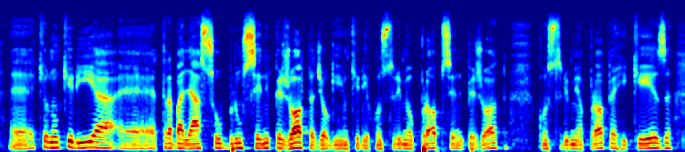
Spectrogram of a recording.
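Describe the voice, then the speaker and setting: A man talks at a fairly slow pace and medium pitch with fairly even intonation, in a plain, everyday voice. The recording is very clean, with a silent background. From interior of São Paulo state, Brazil. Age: 40s. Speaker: entrepreneur and speaker. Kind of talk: podcast interview. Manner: casual, with frequent fillers.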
